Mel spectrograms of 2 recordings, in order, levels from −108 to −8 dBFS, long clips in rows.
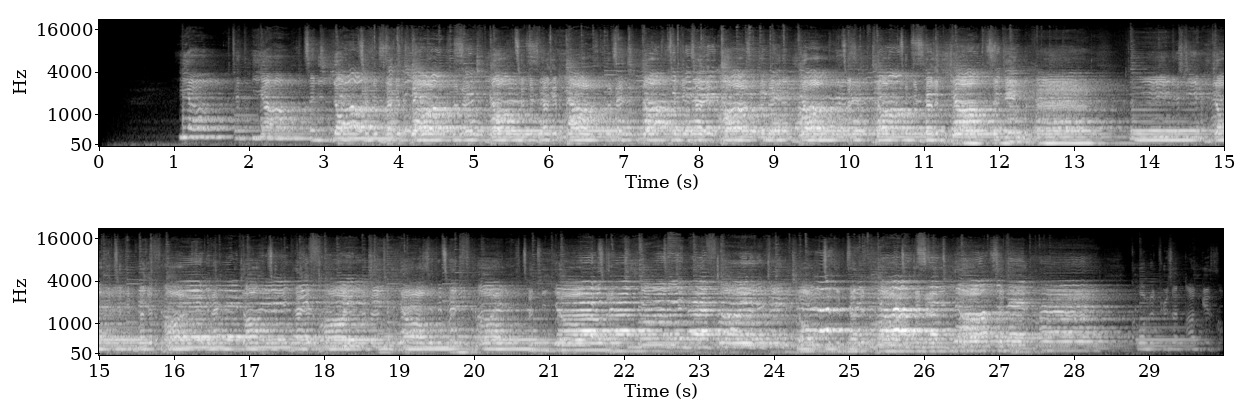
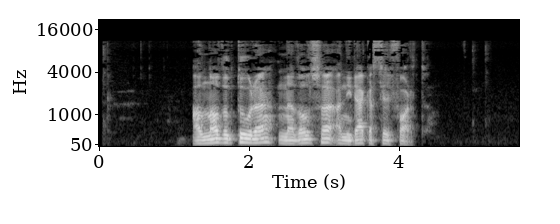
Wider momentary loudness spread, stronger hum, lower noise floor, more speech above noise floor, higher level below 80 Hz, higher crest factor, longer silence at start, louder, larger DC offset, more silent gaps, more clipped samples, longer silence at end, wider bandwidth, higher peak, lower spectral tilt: about the same, 11 LU vs 10 LU; neither; second, -73 dBFS vs -80 dBFS; about the same, 52 dB vs 54 dB; about the same, -56 dBFS vs -58 dBFS; about the same, 20 dB vs 20 dB; second, 1.1 s vs 1.25 s; first, -20 LUFS vs -26 LUFS; neither; neither; neither; second, 0.35 s vs 1.45 s; first, 15 kHz vs 11.5 kHz; first, 0 dBFS vs -8 dBFS; about the same, -5.5 dB/octave vs -5.5 dB/octave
